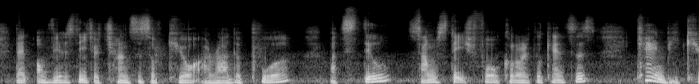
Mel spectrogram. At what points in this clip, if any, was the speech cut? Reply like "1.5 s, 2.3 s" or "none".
none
